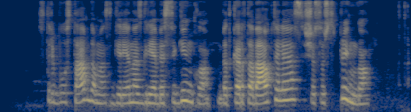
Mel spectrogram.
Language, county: Lithuanian, Kaunas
